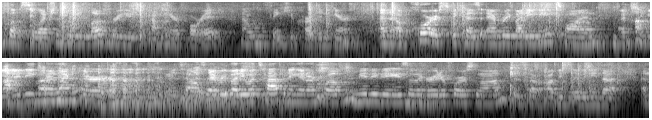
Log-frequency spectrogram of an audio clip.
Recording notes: We recorded at a local Calgary Indigenous led book club called Chapters & Chat hosted by an organization called 12 Community Safety Initiative.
